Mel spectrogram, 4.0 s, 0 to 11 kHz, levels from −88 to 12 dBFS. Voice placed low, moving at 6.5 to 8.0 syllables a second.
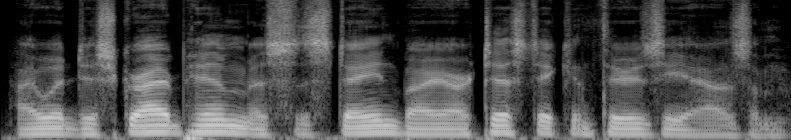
No: very low, 95 Hz; 4.4 syllables/s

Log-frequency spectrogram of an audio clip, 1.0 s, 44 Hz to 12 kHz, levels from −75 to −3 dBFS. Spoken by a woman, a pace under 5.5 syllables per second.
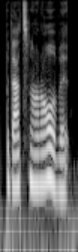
No: female; 7.2 syllables/s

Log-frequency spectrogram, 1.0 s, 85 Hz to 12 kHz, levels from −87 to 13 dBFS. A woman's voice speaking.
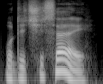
No: male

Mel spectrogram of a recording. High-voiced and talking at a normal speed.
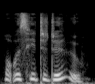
No: high, 220 Hz; fast, 315 wpm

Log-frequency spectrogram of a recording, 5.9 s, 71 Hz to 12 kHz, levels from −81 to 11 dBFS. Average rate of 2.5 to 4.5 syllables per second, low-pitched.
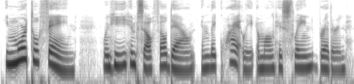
No: 4.0 syllables/s; high, 205 Hz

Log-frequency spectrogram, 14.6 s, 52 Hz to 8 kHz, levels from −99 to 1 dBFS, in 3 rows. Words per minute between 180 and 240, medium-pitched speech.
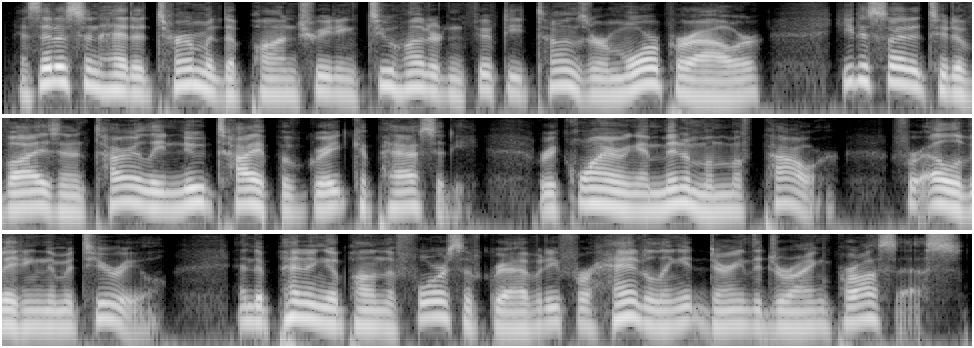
Yes: average, 200 wpm; medium, 145 Hz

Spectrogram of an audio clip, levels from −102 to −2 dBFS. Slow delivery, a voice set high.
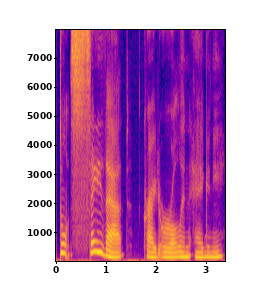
Yes: slow, 125 wpm; high, 200 Hz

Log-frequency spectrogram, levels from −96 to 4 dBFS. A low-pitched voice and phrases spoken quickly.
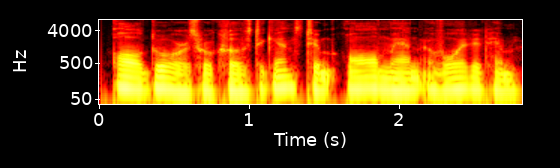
Yes: very low, 90 Hz; fast, 215 wpm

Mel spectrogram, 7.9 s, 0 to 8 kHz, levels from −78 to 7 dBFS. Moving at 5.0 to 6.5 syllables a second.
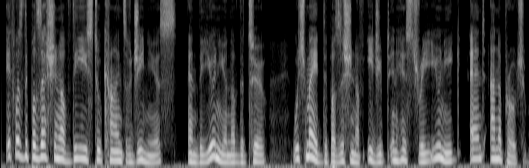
Yes: 6.0 syllables/s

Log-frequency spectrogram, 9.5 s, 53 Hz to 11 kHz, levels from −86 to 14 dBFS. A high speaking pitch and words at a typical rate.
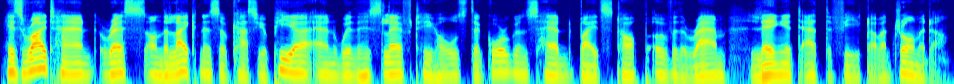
No: very low, 95 Hz; average, 195 wpm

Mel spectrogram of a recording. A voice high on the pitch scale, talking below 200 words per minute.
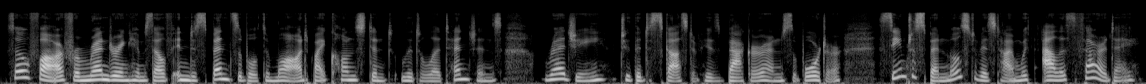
Yes: high, 195 Hz; average, 160 wpm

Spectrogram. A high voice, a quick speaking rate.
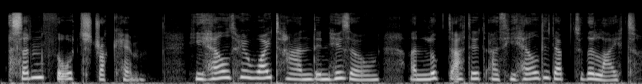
Yes: very high, 250 Hz; fast, 235 wpm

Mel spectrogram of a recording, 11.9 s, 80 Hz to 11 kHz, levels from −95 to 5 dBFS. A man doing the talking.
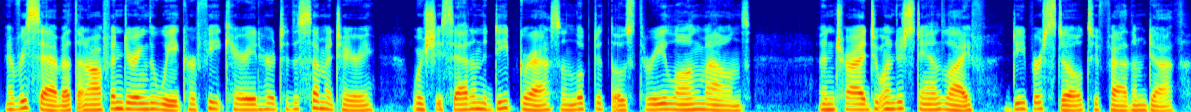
No: female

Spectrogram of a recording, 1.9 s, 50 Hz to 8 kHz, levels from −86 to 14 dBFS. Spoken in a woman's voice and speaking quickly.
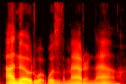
No: male; fast, 220 wpm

